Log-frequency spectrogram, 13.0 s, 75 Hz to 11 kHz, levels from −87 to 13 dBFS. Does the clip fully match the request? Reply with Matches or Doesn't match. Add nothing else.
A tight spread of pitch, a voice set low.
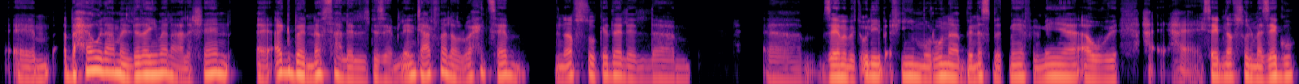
Doesn't match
